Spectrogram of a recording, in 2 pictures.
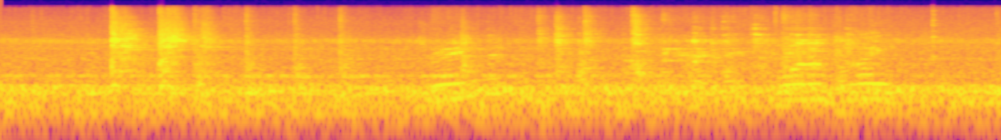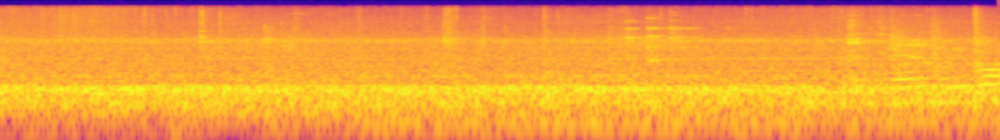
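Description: Steady rush of a commercial kitchen's gas burners and exhaust hood, with metal clinks from a wire spider strainer and utensils against the pot and plate, the loudest about a second in.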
